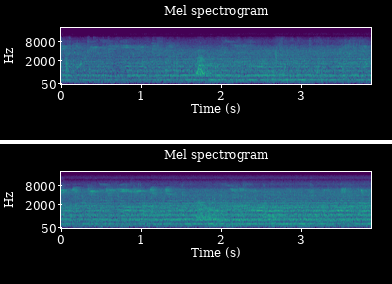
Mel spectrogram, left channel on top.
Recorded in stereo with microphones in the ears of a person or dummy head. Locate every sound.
0.0 s an insect: 40° right (ahead or behind), 2.5 m
1.7 s a dog barking: 40° left (ahead or behind), 5 m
